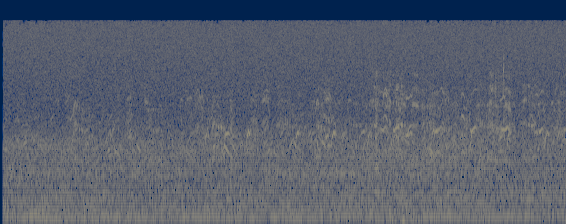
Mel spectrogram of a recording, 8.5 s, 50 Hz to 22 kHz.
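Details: Slender-billed Gulls at Thessaloniki, Greece, in April 2024: a dense chorus of nasal, scratchy calls, many birds overlapping continuously, over a steady low rumble of wind or distant noise.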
